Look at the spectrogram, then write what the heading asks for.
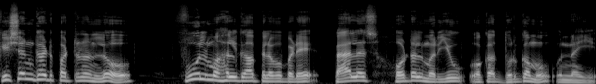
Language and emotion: Telugu, neutral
